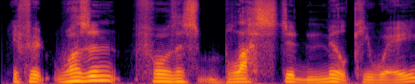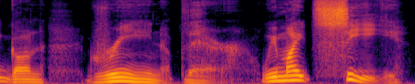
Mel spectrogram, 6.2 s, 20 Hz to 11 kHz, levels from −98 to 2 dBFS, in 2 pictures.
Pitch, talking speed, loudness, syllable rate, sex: 115 Hz, 145 wpm, -22 LUFS, 3.3 syllables/s, male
